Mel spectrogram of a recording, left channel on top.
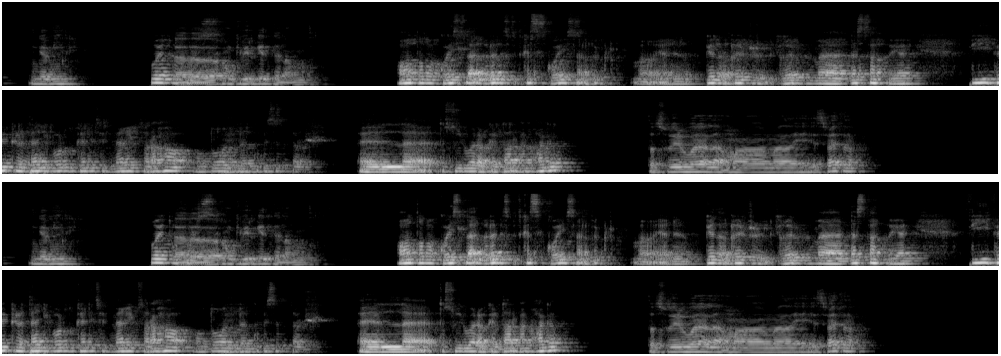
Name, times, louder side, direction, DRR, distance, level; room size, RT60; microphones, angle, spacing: voice 1, 0.3-0.7 1.7-3.0 12.2-12.4 16.4-18.5, equal, ahead, 1 dB, 5.1 m, -28 dB
voice 2, 1.5-2.0 4.0-5.9 6.3-13.1 13.5-15.5, equal, 35° right, 2 dB, 6.5 m, -21 dB
28.5 x 11.0 x 4.0 m, 0.41 s
head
